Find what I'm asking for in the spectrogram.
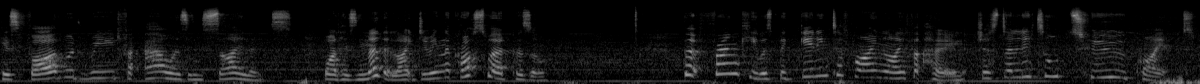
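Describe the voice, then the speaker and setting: A woman reading a children's storybook aloud in an expressive, deliberate way, with dramatic emphasis. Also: sits high, noisy background. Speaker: teacher reading a picture book aloud.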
